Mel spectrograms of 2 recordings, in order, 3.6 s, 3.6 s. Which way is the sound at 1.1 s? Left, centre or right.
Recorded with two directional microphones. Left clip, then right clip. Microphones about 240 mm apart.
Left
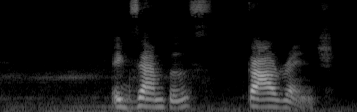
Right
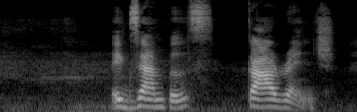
Right.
